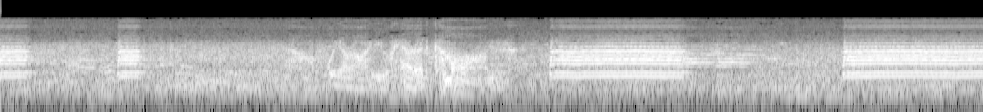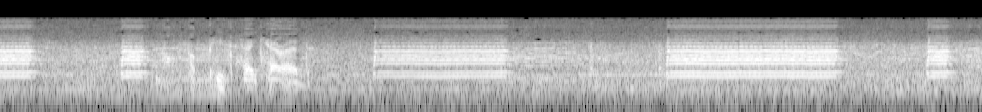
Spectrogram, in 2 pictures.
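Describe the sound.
A car horn blares as a reminder signal in a series of long, loud honks with short pauses between them, while indistinct voices break in during the gaps.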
